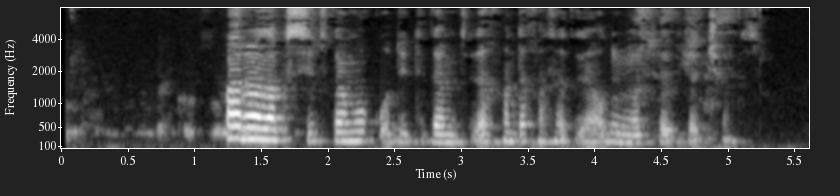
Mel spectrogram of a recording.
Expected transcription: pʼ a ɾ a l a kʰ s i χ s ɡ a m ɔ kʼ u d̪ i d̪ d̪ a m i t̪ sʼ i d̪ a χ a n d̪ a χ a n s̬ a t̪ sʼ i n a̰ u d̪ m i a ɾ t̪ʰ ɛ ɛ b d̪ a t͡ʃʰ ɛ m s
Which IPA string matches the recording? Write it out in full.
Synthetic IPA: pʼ a ɾ a l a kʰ s i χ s ɡ a m ɔ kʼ u d̪ i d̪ d̪ a m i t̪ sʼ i d̪ a χ a n d̪ a χ a n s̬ a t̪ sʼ i n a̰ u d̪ m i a ɾ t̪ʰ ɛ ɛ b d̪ a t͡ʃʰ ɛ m s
